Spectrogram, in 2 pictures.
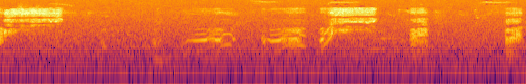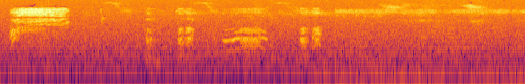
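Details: Hungry baby monkey left alone by its mother: loud shrill screams come in bursts at first, then fade into softer, scattered whimpers and short squeaks over a quiet background.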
